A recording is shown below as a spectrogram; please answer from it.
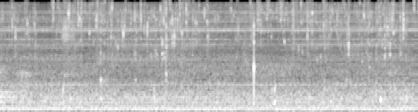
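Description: Water running steadily from a tap onto a foot being washed and rubbed by hand over a basin, with one faint click a little over halfway through.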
